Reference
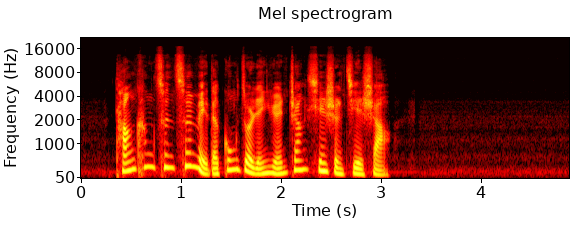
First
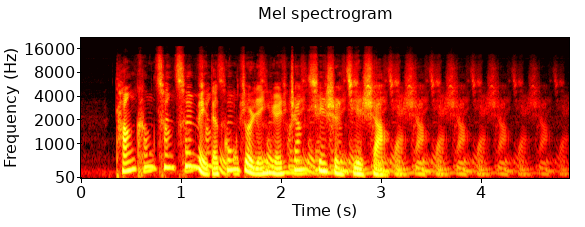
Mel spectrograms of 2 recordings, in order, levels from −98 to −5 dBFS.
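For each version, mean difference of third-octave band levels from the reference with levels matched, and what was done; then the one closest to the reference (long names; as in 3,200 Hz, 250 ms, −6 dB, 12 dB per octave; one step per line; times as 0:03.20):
4.0 dB: low-shelf EQ 100 Hz +11.5 dB
on a send: delay that swaps between a low-pass and a high-pass 206 ms, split 970 Hz, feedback 79%, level −11 dB
on the sum: level +4.5 dB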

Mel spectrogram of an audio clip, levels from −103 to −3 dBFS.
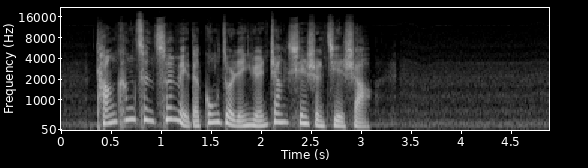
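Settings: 2.5 dB: downward compressor 3 to 1, threshold −32 dBFS, peak gain reduction 10 dB
wow of a warped record 45 rpm, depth 160 cents
level +2.5 dB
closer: second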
